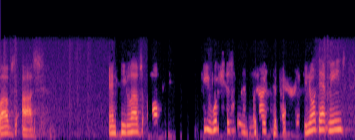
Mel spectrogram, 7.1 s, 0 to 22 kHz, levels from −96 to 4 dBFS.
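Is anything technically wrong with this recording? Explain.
Yes. The speech suppressed in double talk appears at 2.31–2.49 s, 2.92–3.64 s and 3.99–6.18 s. Here the echo canceller likely clamped the talker while both sides spoke. The speech dips by up to about 40 dB, which shows as gapped, thinned waveform envelopes.

The other side's voice leaking through appears at 4.6–4.7 s, 4.86–5.1 s and 5.93–6.0 s, likely as residual loudspeaker echo. These are faint foreign fragments about 10 to 15 dB below the speech, showing as stray harmonic traces on the spectrogram.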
